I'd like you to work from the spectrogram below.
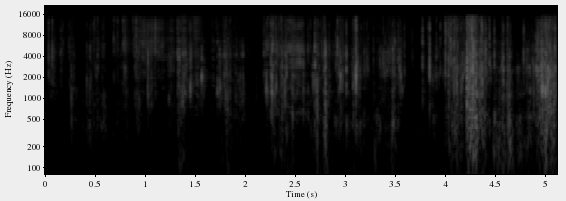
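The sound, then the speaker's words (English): A Pokémon Astral Radiance trading card booster pack is torn open with continuous crinkling and crackling of the foil wrapper. Sharp tearing bursts come in uneven pulses and grow louder toward the end, with no talk. “Time for an Astral Radiance. I hope I get at least one good code card.”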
